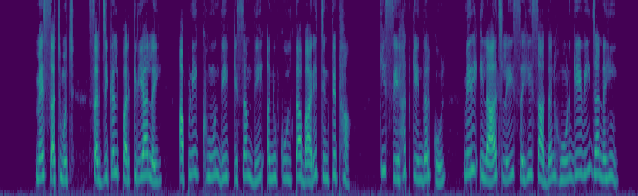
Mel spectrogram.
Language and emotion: Punjabi, fearful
